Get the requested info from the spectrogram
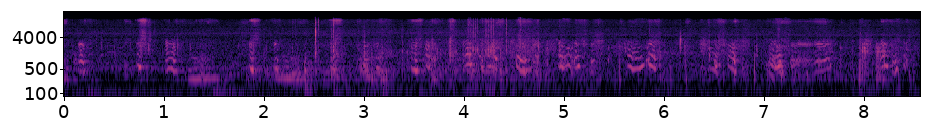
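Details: Six-day-old Lagotto Romagnolo puppies of an A litter in Hamburg, a chorus of overlapping high, thin squeaks and short arched whines from several pups at once, with soft rustling beneath.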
